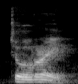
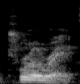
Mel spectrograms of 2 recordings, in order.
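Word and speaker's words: Traoré: His name is Ibrahim Toure. Ibrahim Traore.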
